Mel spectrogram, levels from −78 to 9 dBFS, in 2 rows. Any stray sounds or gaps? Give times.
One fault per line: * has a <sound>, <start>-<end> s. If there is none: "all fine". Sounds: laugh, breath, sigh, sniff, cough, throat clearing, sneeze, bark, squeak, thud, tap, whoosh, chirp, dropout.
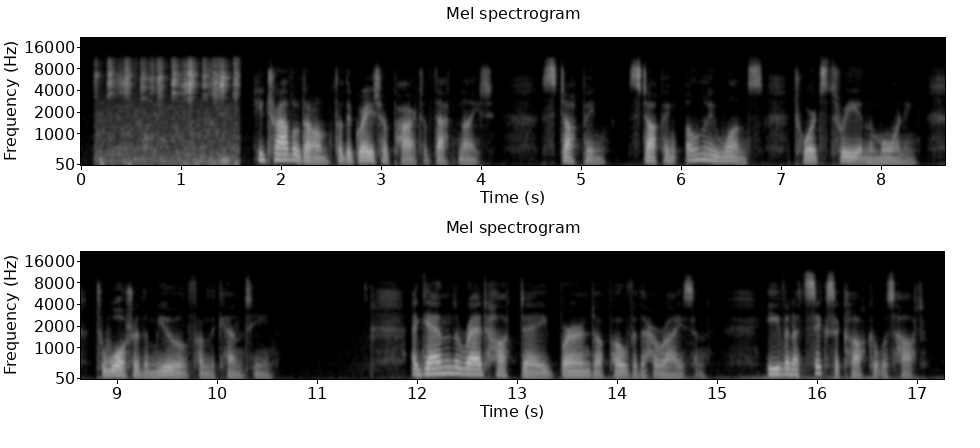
* has a laugh, 0.1-1.6 s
